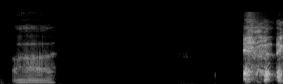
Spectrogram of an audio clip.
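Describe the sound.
A single short cough to clear the throat, a brief rough burst, then a silent pause before a voice begins talking.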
